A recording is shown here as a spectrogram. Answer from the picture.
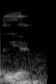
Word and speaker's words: the: ই, আই, ও, ইও, এই পাঁচটা লেটার দিয়ে কোনো ওয়ার্ডের শুরু হয়, তার আগে যদি THE থাকে তাহলে উচ্চারণ হবে দি।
